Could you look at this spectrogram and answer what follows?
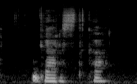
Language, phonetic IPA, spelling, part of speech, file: Polish, [ˈɡarstka], garstka, noun, LL-Q809 (pol)-garstka.wav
